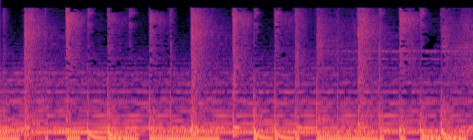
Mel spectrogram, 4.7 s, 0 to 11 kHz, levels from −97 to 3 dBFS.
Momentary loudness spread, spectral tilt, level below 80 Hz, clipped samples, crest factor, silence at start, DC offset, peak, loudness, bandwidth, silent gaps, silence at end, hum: 3 LU; -6 dB/octave; -26 dBFS; under 0.1%; 14 dB; 0 s; 0.5%; -8 dBFS; -25 LUFS; 9.4 kHz; none; 0 s; none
